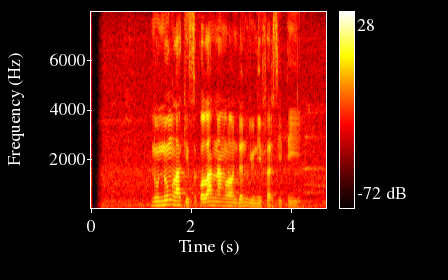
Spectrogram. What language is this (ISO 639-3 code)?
jav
